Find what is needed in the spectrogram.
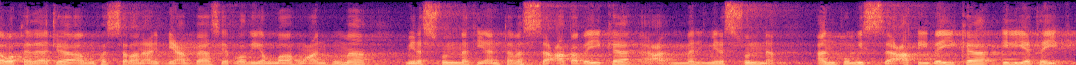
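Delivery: ordinary delivery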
